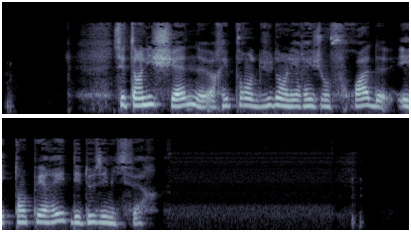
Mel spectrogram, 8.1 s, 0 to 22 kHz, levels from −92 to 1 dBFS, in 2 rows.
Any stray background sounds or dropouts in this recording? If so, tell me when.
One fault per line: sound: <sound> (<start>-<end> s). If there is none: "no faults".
no faults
